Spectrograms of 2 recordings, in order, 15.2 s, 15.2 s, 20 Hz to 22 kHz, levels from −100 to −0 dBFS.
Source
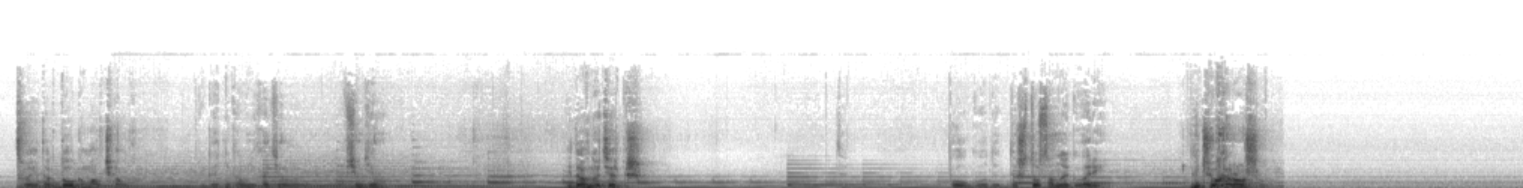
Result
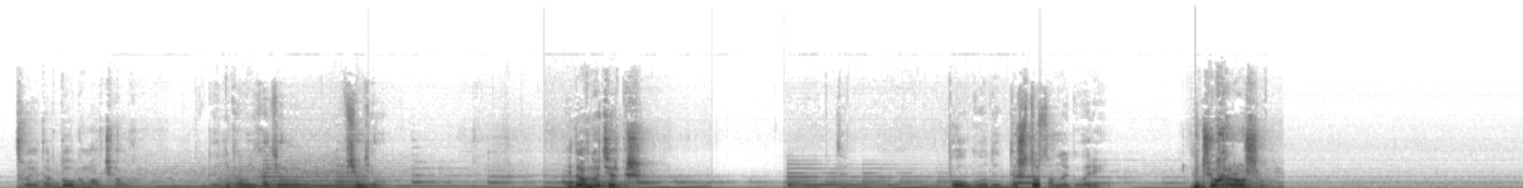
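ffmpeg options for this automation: -af "asetnsamples=n=441:p=0,asendcmd='2.19 volume volume -1.5dB;3.69 volume volume -10.5dB;5.44 volume volume -1.5dB;7.12 volume volume -10.5dB;7.84 volume volume 0dB;10.4 volume volume -11dB;11.95 volume volume -3dB',volume=0.376"

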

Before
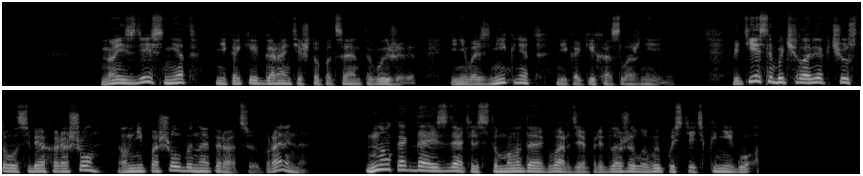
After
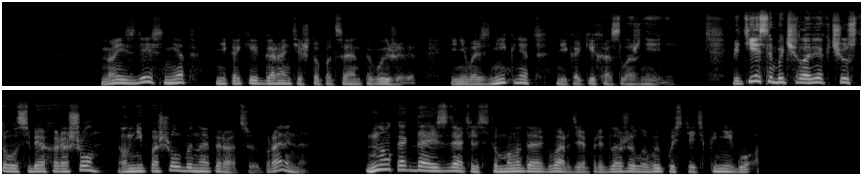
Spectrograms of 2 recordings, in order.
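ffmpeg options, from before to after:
-af "asetnsamples=n=441:p=0,asendcmd='2.22 equalizer g -3;5.31 equalizer g 4;6.26 equalizer g 14.5;8.53 equalizer g 7;10.19 equalizer g -4.5;11.53 equalizer g 2;13.34 equalizer g -7',equalizer=f=9300:t=o:w=2.6:g=-13"

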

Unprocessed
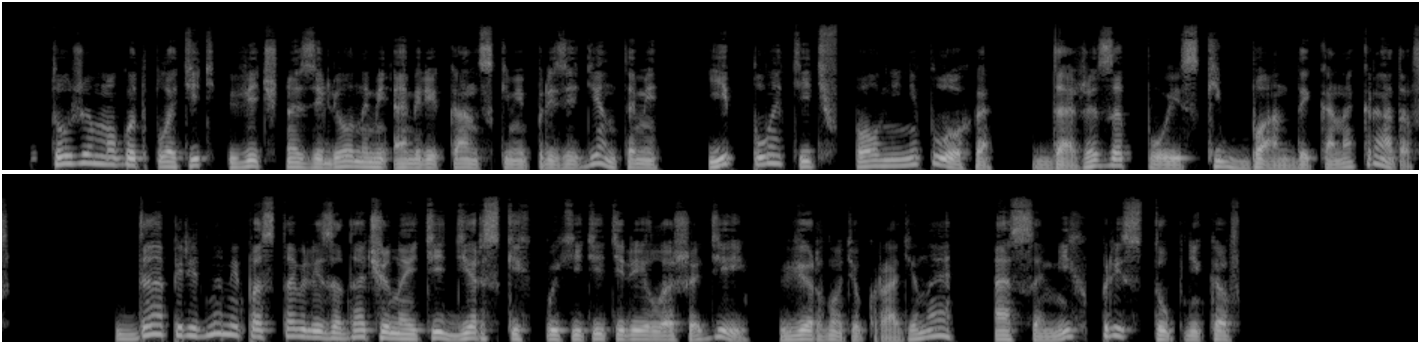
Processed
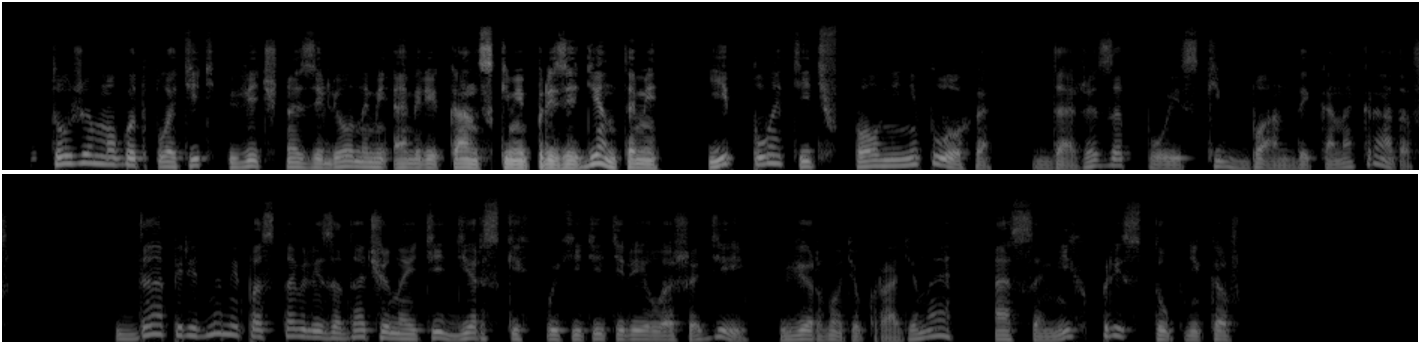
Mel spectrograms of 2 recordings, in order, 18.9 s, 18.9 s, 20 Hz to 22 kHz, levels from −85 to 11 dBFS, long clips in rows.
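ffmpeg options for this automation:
-af "volume=0.841,afade=t=in:st=2.81:d=0.61:silence=0.266073,afade=t=out:st=3.42:d=1.36:silence=0.281838,afade=t=out:st=6.16:d=0.4:silence=0.446684"

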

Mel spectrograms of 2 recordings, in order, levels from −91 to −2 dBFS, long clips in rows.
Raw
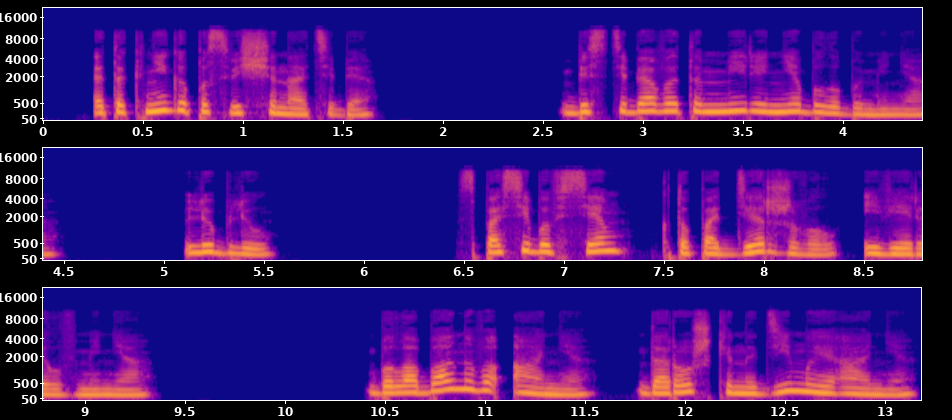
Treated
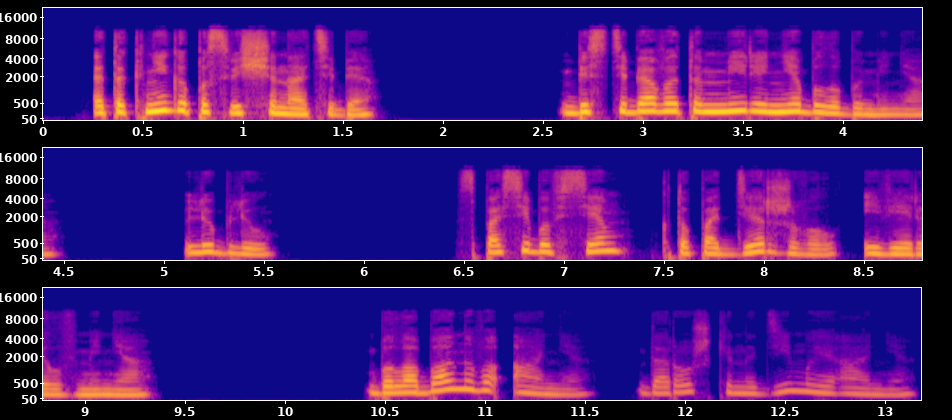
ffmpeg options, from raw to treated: -af "volume=3.35,afade=t=out:st=3.83:d=0.44:silence=0.446684,afade=t=out:st=10.69:d=0.78:silence=0.266073"

